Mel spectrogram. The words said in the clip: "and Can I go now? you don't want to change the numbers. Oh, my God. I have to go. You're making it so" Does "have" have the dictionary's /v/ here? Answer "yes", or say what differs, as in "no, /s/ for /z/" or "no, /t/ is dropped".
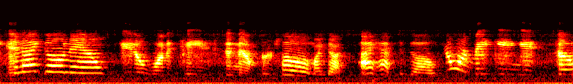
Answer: no, /f/ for /v/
